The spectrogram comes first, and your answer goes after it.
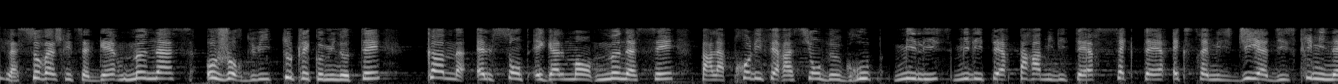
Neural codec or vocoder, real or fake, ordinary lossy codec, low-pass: none; real; none; 5.4 kHz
